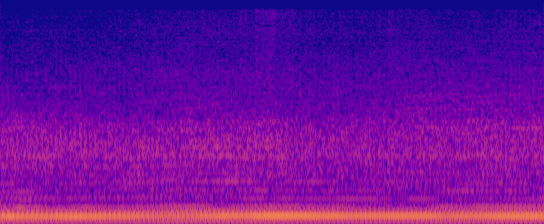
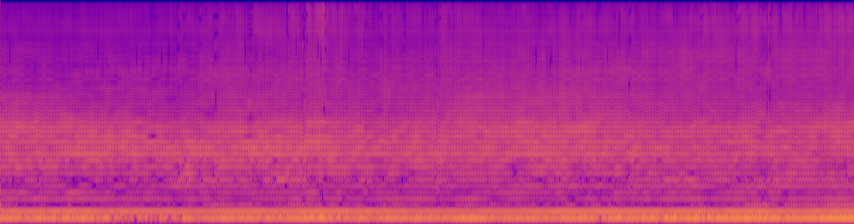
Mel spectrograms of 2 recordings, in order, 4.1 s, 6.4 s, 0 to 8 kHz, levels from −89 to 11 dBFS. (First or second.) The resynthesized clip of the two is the second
